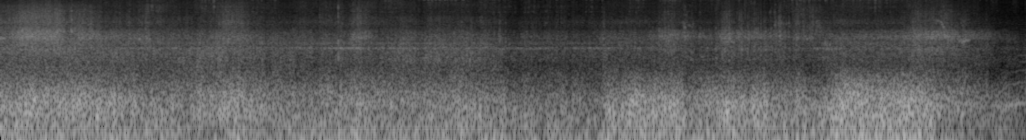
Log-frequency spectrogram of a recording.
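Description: Wind from a paraglider flight rushing over the camera microphone: a loud, gusting low rumble that swells and dips irregularly and eases a little near the end.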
